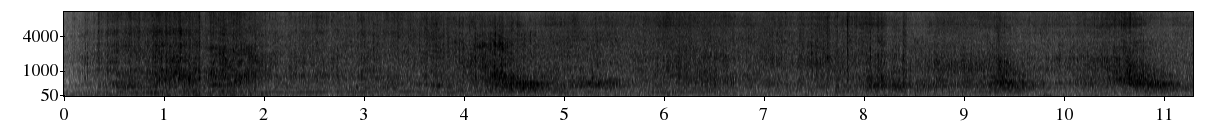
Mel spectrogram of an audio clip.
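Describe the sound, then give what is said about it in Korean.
A skateboard rolls steadily in a park, its wheels producing a continuous gritty rumble with recurring scraping swells every couple of seconds, loud and without any talking. “공원에서 보드 타는 소리입니다. 스케이트보드.”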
